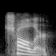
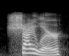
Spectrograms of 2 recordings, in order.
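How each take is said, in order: First: The name is said in a southern accent. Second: The name is said in a plain accent. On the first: "moved a little bit south and started changing my name" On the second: "I went from being"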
